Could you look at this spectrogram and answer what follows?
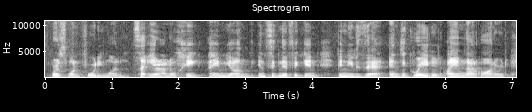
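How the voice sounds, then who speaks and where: A woman giving a measured scripture lesson, reading each verse in Hebrew and then explaining it in English. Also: on the low side, vocal fry, darkish tone. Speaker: Torah teacher.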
